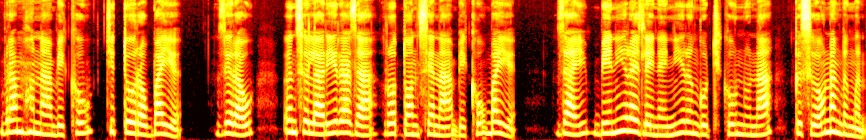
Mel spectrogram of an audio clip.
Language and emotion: Bodo, neutral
